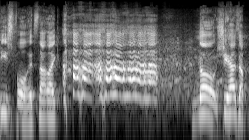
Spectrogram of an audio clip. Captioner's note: laughing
